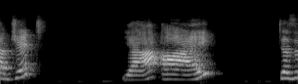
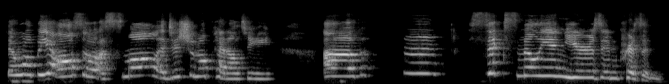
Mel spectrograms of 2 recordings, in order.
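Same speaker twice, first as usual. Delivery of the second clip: judge; 8 semitones higher, 5 dB louder than usual. Acted. Judge announces sentence.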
